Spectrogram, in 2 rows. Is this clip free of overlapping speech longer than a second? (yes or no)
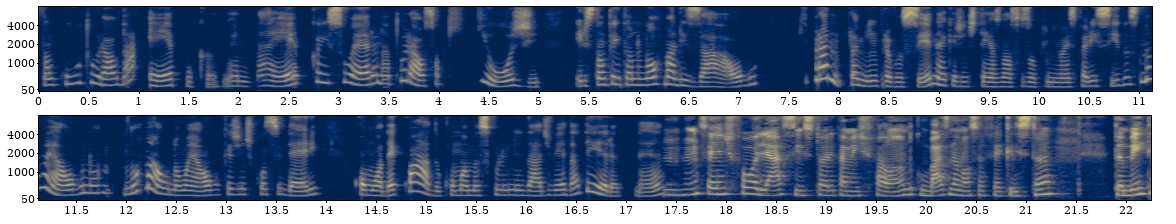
yes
